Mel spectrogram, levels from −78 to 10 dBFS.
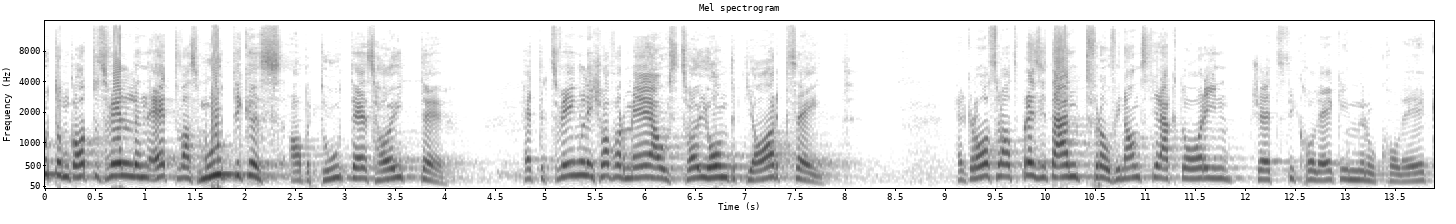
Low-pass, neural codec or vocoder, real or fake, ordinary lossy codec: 14.4 kHz; none; real; none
